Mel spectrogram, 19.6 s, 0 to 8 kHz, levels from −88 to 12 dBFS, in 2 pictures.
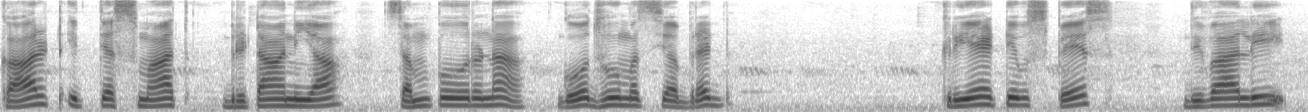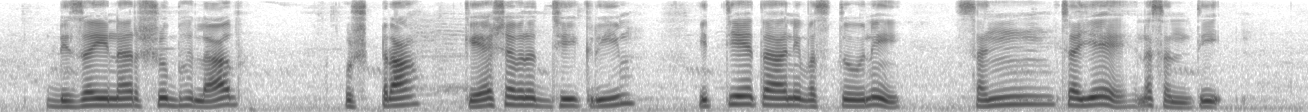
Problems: none marked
